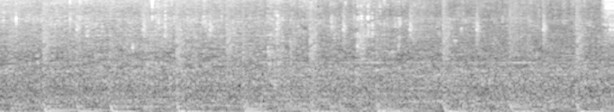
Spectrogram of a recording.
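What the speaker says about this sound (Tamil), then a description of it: "பீஃப் வேக வச்ச தண்ணி இருக்குல்ல, அதை வந்து ஃபஸ்ட்டு ஊற்றிக்குவோம்" Beef cooking water poured into a pan while making beef chukka, a steady, continuous splashing and gurgling stream of liquid, fairly close and even in loudness throughout.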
